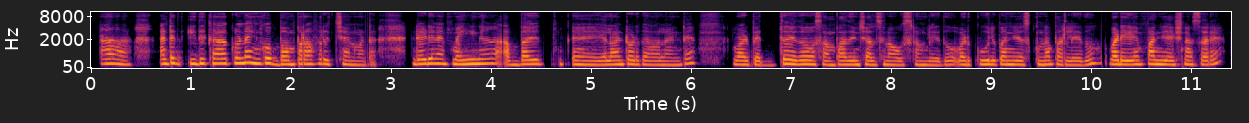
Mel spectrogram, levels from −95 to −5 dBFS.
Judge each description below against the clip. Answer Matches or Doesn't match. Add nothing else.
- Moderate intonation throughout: Doesn't match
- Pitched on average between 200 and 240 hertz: Matches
